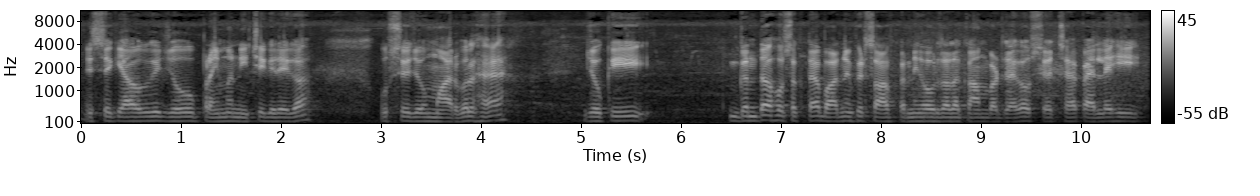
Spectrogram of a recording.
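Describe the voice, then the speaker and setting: Bright-voiced man vlogging home repairs. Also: mid-range voice, flat delivery, moderate pace, a little hiss or hum. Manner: chatty, explains step by step. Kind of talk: casual home-building vlog narration. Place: house under construction, indoors and on a veranda.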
